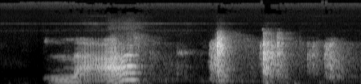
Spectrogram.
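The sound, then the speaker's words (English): A door swings open on a long, wavering hinge creak, followed by three short, dull clunks. No one speaks. “The door isn't locked. We tried the door. We couldn't open it. Well, it's open now. Because you opened it.”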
